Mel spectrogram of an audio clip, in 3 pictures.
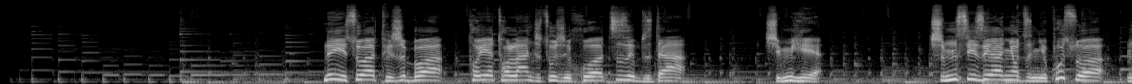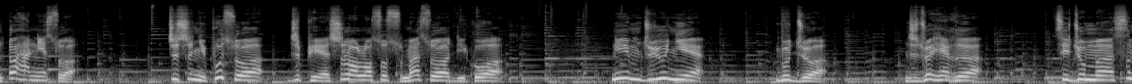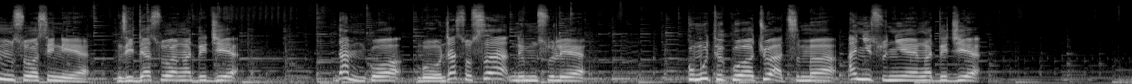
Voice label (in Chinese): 凉山彝语; 地中海推雅推喇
